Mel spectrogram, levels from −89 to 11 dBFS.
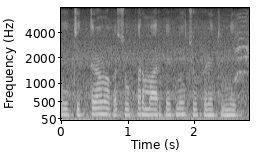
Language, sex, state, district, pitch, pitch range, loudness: Telugu, male, Telangana, Hyderabad, 150 Hz, 145-155 Hz, -14 LUFS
